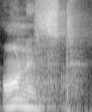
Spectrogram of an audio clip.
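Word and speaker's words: honest: ठीक है, सो इसी तरह बेशुमार और अल्फाज ऐसे हैं, मसलन ऑनेस्ट एज से शुरू हो रहा है, लेकिन आपको पता है इसमें एज साइलेंट होता है।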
